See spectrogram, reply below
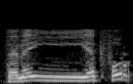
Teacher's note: عندي ادغام هنا النون في الياء لابد من الغنه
